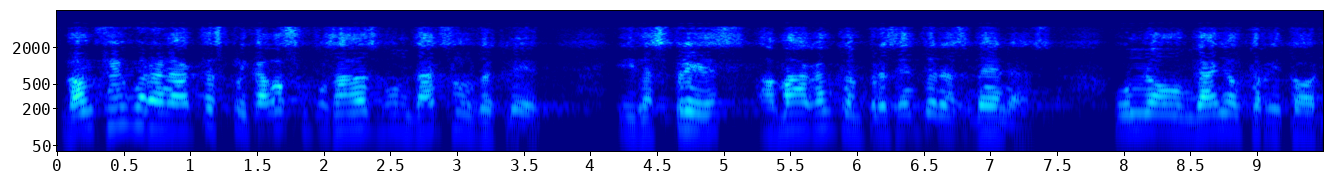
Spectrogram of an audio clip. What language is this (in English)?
Catalan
